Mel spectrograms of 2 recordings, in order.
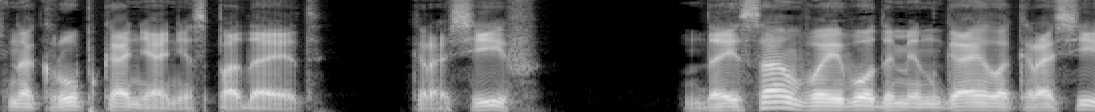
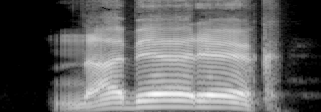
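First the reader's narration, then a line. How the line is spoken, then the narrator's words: Loud yelling. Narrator (Russian): громко орал воевода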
